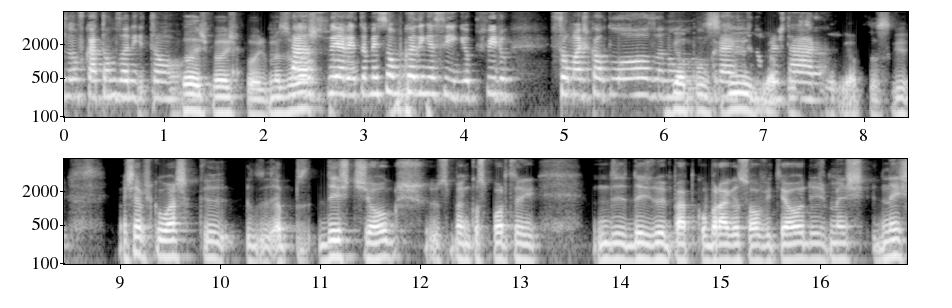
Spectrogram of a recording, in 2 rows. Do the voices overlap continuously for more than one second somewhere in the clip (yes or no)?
yes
